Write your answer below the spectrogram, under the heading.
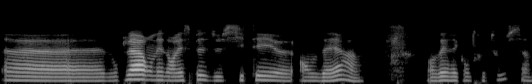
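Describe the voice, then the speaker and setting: A woman's voice: on the low side, fairly even intonation, a little slow, dry recording. A woman giving casual, joking, irreverent live commentary as a game streamer. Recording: dull, lo-fi microphone sound.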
